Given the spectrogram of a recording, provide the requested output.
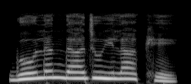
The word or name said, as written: ಗೋಲಂದಾಜು ಇಲಾಖೆ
